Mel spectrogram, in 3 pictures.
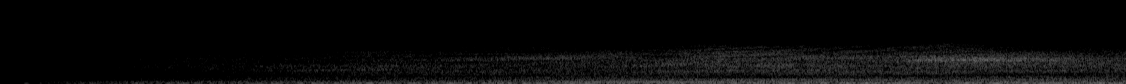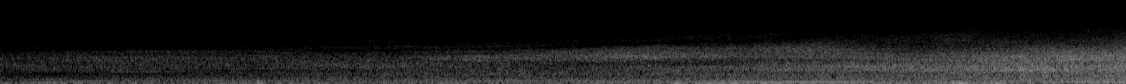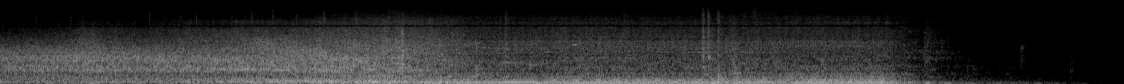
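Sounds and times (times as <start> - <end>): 
GMC Savana truck pulling up and stopping: 17.8 - 33.3.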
